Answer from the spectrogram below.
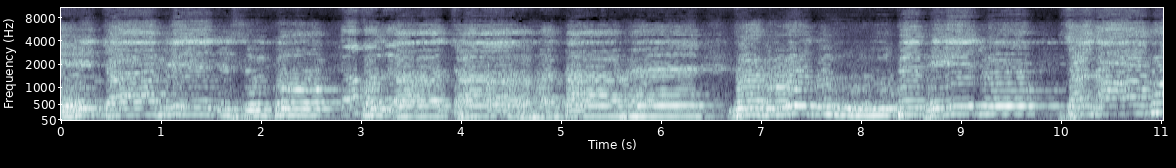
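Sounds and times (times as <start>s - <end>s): man chanting unaccompanied: 0.0s - 11.0s.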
